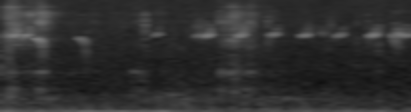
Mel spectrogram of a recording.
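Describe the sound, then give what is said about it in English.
Soft calls of one wild bird: a string of about ten thin, high-pitched chirps repeating at a quick, uneven pace over a low, steady background hum, with no voices. “So recording, these are the calls of one of the wild birds.”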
